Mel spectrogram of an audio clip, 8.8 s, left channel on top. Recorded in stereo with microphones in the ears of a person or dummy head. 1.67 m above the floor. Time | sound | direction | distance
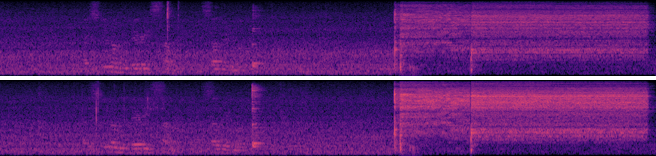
1.1 | a man speaking | 45° right (ahead or behind) | 7.5 m
3.4 | a cowbell | 75° right (ahead or behind) | 0.6 m
5.3 | a hiss | 20° right (ahead or behind) | 0.5 m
